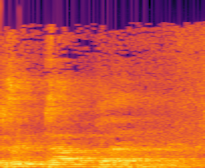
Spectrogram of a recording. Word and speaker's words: Vrindavan: There's all these vans, or they usually pronounce it Ban. So Vrindavan.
